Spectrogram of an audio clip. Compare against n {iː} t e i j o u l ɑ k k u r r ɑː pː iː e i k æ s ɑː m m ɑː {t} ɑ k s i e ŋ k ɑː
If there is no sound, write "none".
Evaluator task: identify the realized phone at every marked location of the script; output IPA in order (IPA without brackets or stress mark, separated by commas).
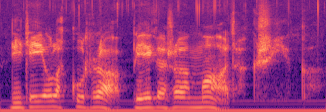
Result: iː, t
